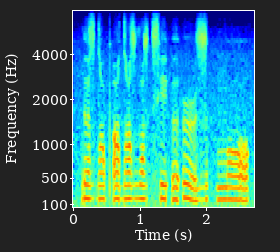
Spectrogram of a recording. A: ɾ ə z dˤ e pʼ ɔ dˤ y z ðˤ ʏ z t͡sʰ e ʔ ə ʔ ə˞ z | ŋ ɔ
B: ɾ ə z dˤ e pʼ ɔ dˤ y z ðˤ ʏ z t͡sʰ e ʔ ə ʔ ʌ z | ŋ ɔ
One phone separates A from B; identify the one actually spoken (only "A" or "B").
A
